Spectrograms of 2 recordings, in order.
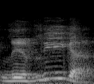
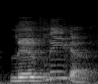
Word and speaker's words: Livliga: so I always say remember that movie called a league of their own and if you think about a league of say live Liga so a league of their own live Liga exactly and of course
